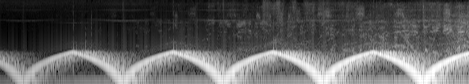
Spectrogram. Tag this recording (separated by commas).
Music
